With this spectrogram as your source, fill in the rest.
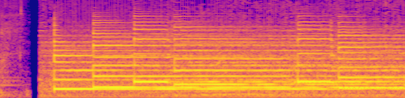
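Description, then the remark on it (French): A slow electric guitar melody rings out alone, each sustained note blending into the next through a wash of reverb, steady and moderately loud after a brief quiet start. “Et donc en fond on entend une guitare euh, électrique avec un peu de reverb qui joue cette mélodie encore.”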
